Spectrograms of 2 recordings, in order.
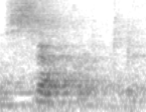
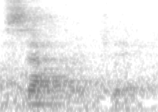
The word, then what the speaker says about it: separate: We keep them separately from one another. Separately separate. We can compress there but we couldn't say separate instead of separate.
